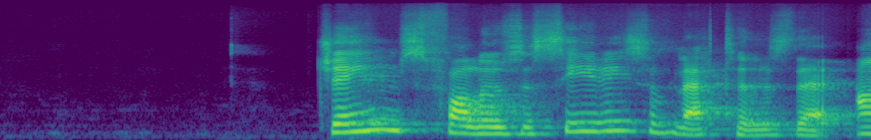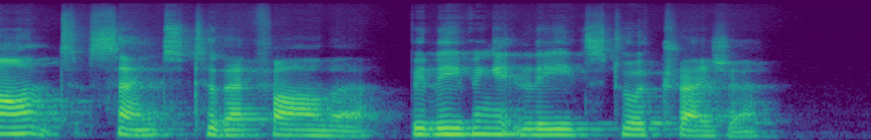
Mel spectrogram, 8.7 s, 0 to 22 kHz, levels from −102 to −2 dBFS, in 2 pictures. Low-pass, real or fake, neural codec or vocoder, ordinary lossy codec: 19.8 kHz; fake; codec, 44.1 kHz, 7.8 kbps, DAC; none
